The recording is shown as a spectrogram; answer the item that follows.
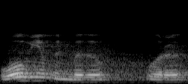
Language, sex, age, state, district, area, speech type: Tamil, male, 45-60, Tamil Nadu, Namakkal, rural, spontaneous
